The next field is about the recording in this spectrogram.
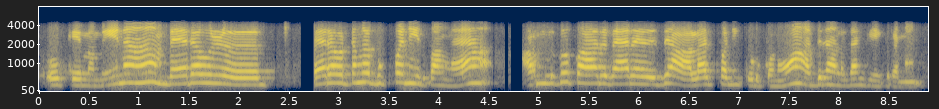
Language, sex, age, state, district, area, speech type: Tamil, female, 30-45, Tamil Nadu, Tirunelveli, urban, conversation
